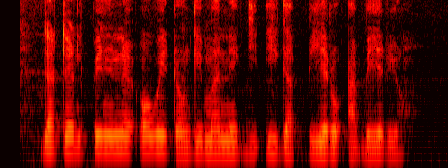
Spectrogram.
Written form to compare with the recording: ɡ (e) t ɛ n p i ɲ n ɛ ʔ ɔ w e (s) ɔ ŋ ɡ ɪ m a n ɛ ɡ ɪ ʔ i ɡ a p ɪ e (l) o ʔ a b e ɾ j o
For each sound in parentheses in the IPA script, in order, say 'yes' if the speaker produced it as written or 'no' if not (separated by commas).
no, no, no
